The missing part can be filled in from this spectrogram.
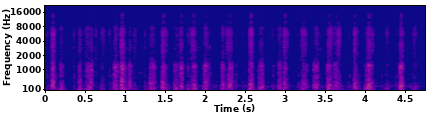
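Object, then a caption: Metal fountain pen nib on lined notebook paper. A fine metal fountain pen nib writes across a lined paper notebook page. Each stroke makes a short, dry scratch, and the scratches come in a quick, steady run of about two dozen strokes. The strokes are quiet, bright and papery, and each one stops almost at once with no ring.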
